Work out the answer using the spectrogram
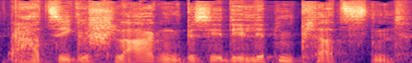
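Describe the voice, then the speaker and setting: A man's voice: on the low side, fast, breathy edge. A man voicing a hostile young man who speaks in cold, curt, menacing lines. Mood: cold menace.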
